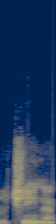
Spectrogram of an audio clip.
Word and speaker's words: Lucina: Lucina, aqui se entende que seria Lutina, né, na tradução, na pronúncia eclesiástica.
